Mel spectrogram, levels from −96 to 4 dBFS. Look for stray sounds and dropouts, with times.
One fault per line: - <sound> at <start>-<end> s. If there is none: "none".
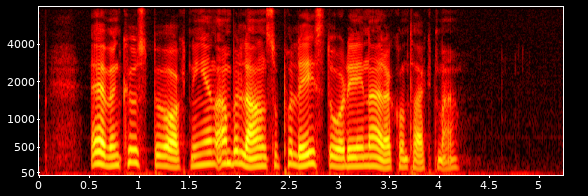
none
